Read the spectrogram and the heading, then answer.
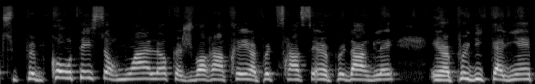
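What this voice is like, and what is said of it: Non-native accent. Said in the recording (French): “Moi, peu importe la langue que je parle, là, il y a toujours un accent.”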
